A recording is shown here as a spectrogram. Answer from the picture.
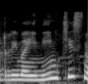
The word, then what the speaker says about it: Rimayninchis: en el tuyo Rima y Ninchis, no sé si lo dije bien.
